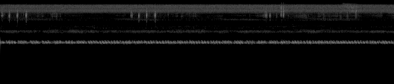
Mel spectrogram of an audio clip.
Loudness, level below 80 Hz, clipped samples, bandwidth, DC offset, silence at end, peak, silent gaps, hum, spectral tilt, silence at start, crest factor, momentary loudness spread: -34 LUFS; under -90 dBFS; under 0.1%; over 20 kHz; under 0.1%; 0 s; -16 dBFS; none; none; 5 dB/octave; 0 s; 22 dB; 1 LU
